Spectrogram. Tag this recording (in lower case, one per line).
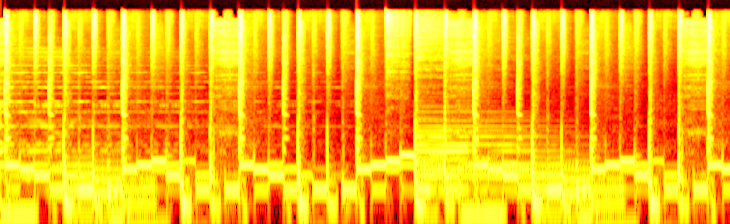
music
